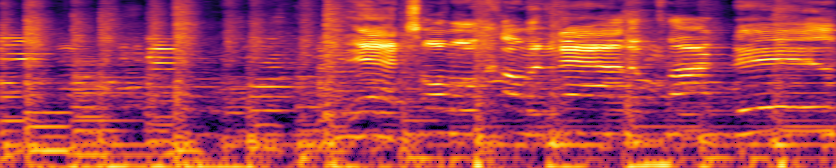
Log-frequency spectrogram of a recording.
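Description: Live folk-rock band playing: strummed acoustic guitar, electric guitar, bass and drums, with a voice singing held, wavering notes over them.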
